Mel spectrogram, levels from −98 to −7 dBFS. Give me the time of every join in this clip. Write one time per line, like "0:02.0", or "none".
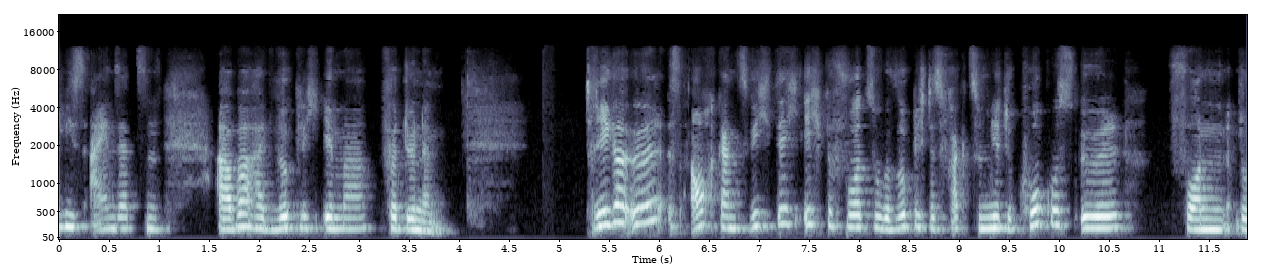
none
